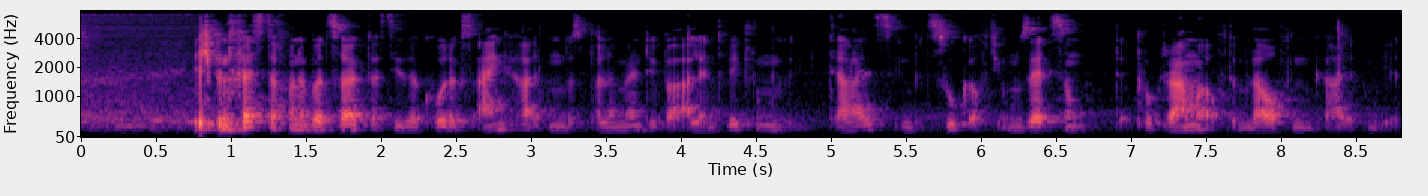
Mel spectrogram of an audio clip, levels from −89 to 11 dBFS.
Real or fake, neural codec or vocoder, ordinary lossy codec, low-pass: real; none; none; 7.2 kHz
